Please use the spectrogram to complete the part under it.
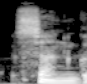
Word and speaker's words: Sunn: Sunn is the band, and that's S-U-N-N with an O and three parentheses at the end of it. That is the Sunn glowing there, but it's just pronounced Sunn, S-U-N-N.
